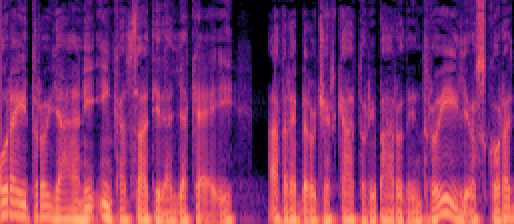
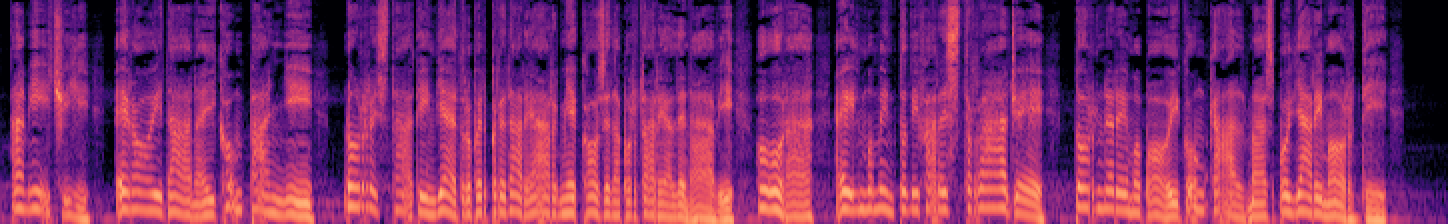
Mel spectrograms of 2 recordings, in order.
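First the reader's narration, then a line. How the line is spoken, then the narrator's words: Rousing shout. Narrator (Italian): Nestore incitò gli argivi, gridando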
